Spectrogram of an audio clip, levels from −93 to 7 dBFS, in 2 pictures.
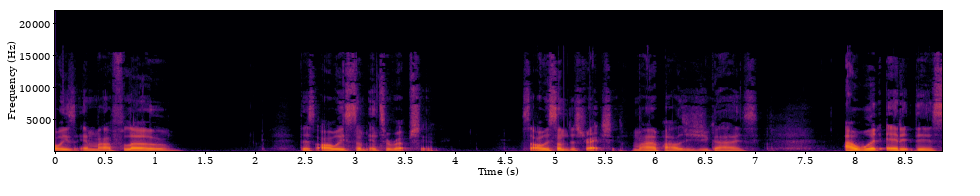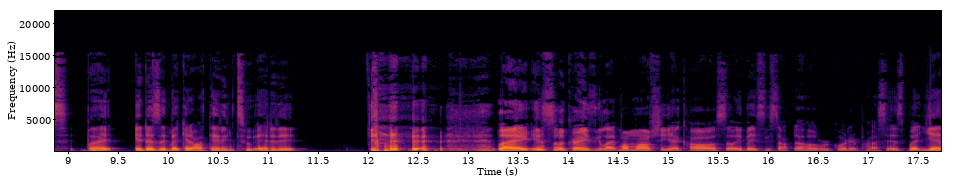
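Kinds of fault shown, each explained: One channel drops out: From 5.08 to 5.34 s the speech suddenly falls by about 6 dB, then returns. The dip lasts about a quarter of a second. Its onset is hard, with no fade in. The likely cause is one side of a stereo pair going silent briefly. Once both sides are summed to mono, the shared sound halves. Anything only on the missing side vanishes.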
